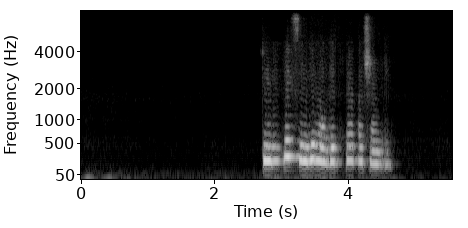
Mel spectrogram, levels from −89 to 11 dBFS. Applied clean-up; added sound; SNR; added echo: neural mask model DeepFilterNet 3.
